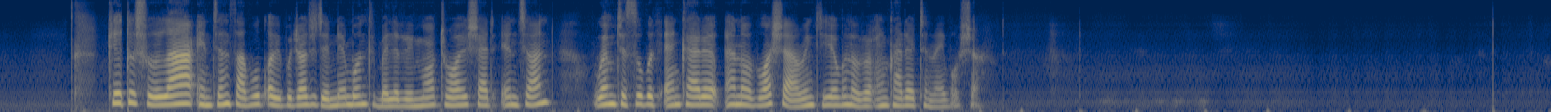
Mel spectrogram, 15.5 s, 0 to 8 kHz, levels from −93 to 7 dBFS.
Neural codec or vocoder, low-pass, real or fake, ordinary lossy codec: codec, 16 kHz, 0.5 kbps, FunCodec, trained on LibriTTS, 25 frames a second; none; fake; none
